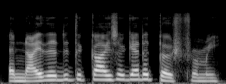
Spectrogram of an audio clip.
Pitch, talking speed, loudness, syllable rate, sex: 190 Hz, 265 wpm, -16 LUFS, 5.7 syllables/s, female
